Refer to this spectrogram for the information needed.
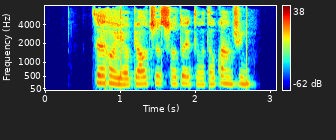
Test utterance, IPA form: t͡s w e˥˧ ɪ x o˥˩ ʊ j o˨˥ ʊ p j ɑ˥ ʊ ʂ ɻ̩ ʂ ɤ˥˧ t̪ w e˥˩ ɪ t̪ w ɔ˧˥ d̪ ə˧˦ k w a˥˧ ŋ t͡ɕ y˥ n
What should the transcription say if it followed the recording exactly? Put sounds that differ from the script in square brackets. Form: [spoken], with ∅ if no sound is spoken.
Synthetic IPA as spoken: t͡s w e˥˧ ɪ x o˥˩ ʊ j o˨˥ ʊ p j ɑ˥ ʊ [ʈ͡ʂ] ɻ̩ ʂ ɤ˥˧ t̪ w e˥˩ ɪ t̪ w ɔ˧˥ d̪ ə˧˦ k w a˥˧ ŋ t͡ɕ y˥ n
